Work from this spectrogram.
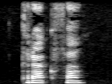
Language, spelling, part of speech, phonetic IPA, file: Polish, krakwa, noun, [ˈkrakfa], LL-Q809 (pol)-krakwa.wav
